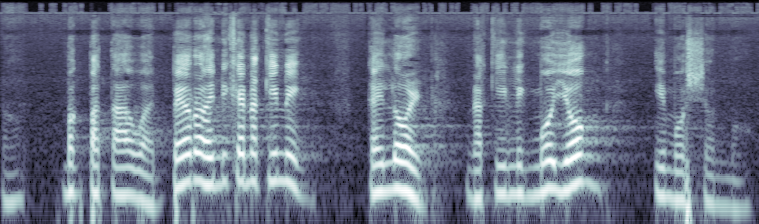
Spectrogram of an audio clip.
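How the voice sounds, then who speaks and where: A man's voice: sits high, animated, normal speed, a little mellow. A male priest giving a conversational homily at Mass, mixing English into Filipino and often checking in with "di ba?" and "okay?", with playful asides. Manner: conversational, keeps asking "di ba?" and "okay?"; mixes English phrases into Filipino. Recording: long hall reverb.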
